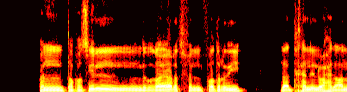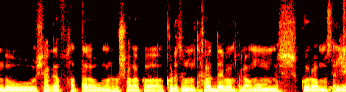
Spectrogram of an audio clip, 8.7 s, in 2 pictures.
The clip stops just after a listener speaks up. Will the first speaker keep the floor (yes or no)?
no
